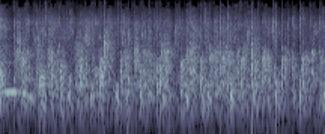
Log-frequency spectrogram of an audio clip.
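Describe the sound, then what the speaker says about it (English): Audience applause fills the room after a talk, a dense, steady wash of many hands clapping at close range for the whole stretch without letup. "Everyone, please give Tony a massive round of applause."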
